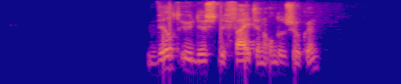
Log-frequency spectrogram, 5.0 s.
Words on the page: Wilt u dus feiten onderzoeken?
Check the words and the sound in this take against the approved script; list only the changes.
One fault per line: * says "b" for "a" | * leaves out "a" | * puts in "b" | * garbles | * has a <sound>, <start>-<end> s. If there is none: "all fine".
* puts in "de"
